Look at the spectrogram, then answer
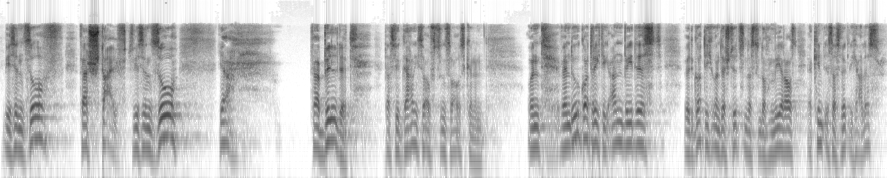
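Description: A man preaching a sermon with passion, swinging from hushed lines to loud outbursts. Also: medium pitch, animated, normal speed, breathy edge, lo-fi sound.

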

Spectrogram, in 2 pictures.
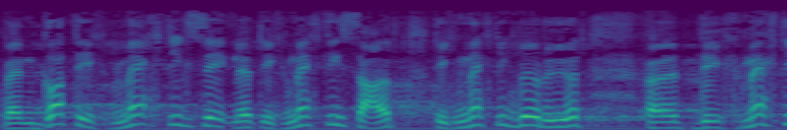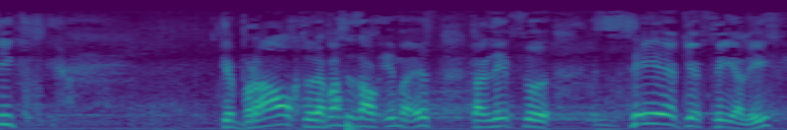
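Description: A man's voice: a little high, expressive, normal speed, a little hiss or hum. A male pastor preaching a sermon emphatically, with frequent fillers and restarts. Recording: reverberant hall, faint ambience.

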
